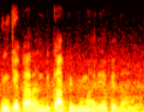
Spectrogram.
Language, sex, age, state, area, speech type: Hindi, male, 30-45, Madhya Pradesh, rural, spontaneous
